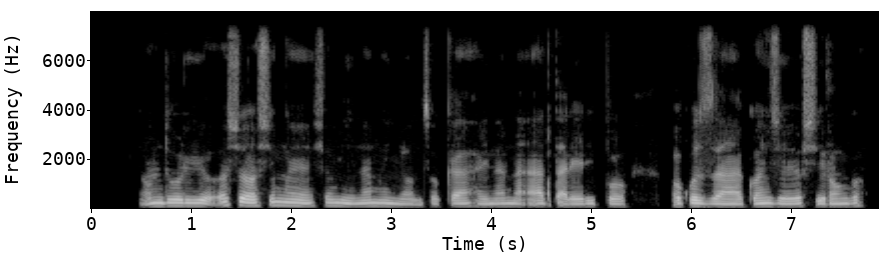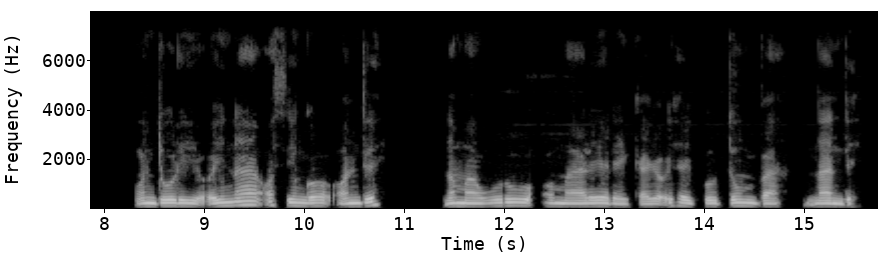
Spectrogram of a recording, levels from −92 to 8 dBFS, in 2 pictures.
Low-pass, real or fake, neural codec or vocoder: 7.2 kHz; real; none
